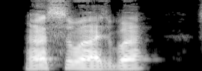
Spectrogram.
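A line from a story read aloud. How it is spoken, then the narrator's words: King's drunken slurred question. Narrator (Russian): совершенно пьяным голосом спросил бонжурский король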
